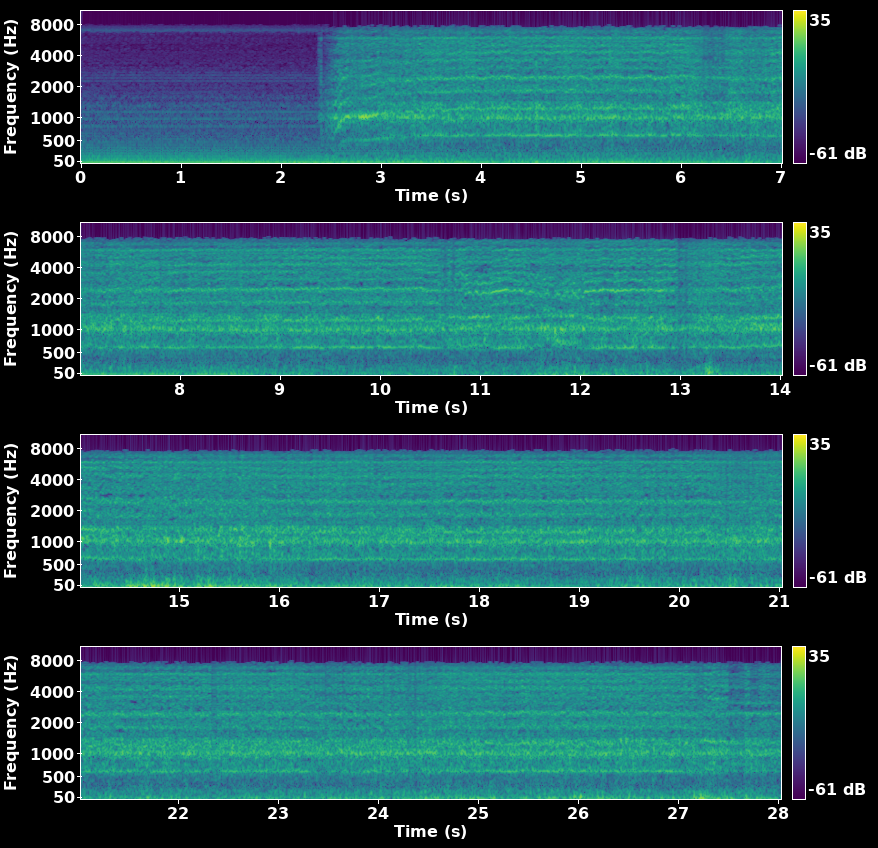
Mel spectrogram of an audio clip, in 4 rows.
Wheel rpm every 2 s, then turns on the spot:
0, 60, 160, 160, 160, 160, 160, 160, 160, 160, 160, 160, 160, 160.
none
